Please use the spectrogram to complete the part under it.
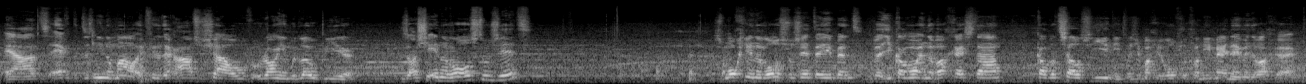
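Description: A man's voice: on the high side, fairly even intonation, quick pace, background noise. A man vlogging casually and giving informal, opinionated commentary while walking around outdoors.

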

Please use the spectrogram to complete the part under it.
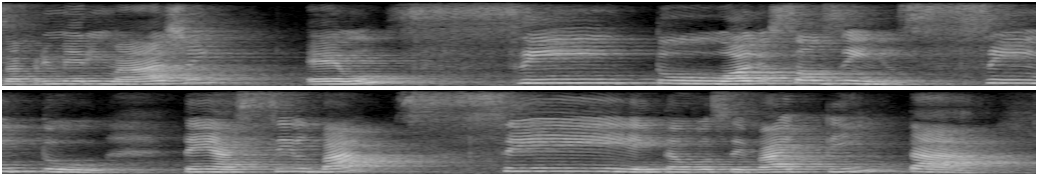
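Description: A woman with a high voice guides young children through a reading exercise. She speaks slowly and patiently and draws out each syllable. Her voice rings around a very echoey room with a long reverb tail. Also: a little hiss or hum. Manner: slow, patient, sing-song teacher talk, stressing syllables. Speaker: primary school teacher. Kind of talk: video lesson for young children.

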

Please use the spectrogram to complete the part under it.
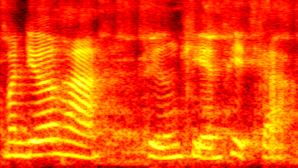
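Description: A woman's voice: on the high side, fairly quick, a bit bright, slight background noise. A woman from southern Thailand with a mix of Southern and Bangkok Thai accents, chatting on a late-night livestream with fans in a blunt, coarse-tongued way. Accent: Southern Thai mixed with Bangkok Thai. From Nakhon Si Thammarat, southern Thailand. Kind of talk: casual late-night live chat. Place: indoors in a room.

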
